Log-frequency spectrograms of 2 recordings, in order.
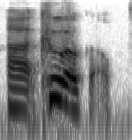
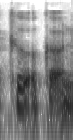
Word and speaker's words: Cuoco: Cuoco. Sorry, Cuoco, not the K. So, Kaylee Cuoco and Pete Davidson are starring in a movie together.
